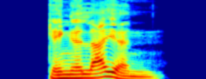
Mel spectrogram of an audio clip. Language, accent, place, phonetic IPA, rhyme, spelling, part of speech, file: German, Germany, Berlin, [ˈɡɛŋələ], -ɛŋələ, gängele, verb, De-gängele.ogg
- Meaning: inflection of gängeln: 1. first-person singular present 2. first-person plural subjunctive I 3. third-person singular subjunctive I 4. singular imperative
